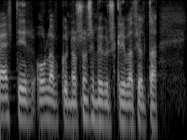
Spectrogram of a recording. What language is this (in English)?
Icelandic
